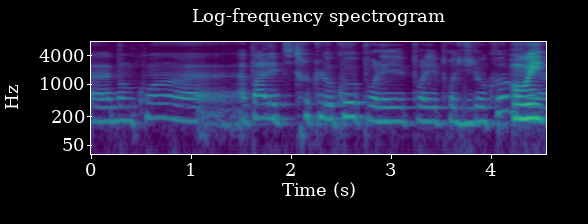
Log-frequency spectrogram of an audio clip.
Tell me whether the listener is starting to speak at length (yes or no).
yes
